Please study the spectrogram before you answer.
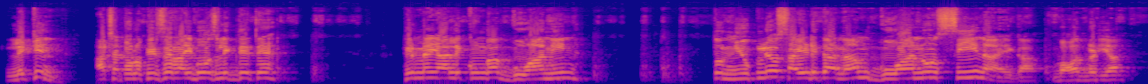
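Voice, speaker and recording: Fast-talking male teacher quizzing students. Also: extremely high pitch, fairly bright tone. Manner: quizzes students with rapid repeated questions; patient, calls students "beta". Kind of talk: live online lecture.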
